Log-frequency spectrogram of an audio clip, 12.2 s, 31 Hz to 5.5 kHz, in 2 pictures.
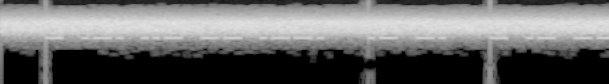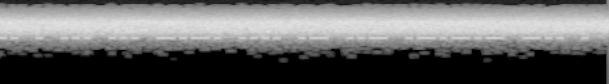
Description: Morse code, heard as a keyed tone, about 21 wpm, 530 Hz. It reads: TRUMP AN TAGESSCHAU.DE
